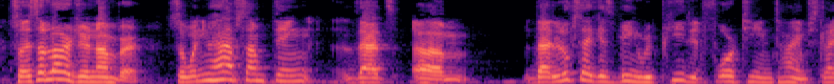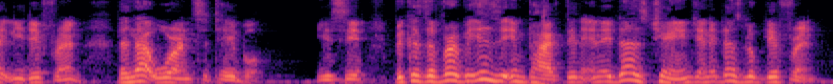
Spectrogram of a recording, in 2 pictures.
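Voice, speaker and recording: A man's voice: on the high side, animated, normal speed, fairly bright tone. A man teaching Arabic verb conjugation in a recorded slide lecture, explaining patiently and repeating key points.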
